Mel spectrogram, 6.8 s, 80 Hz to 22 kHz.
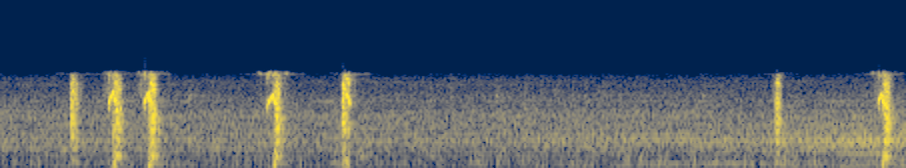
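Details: Pair of peregrine falcons meeting at a distance at a nest box in Włocławek, Poland, 15 November 2022, one on the grille and one inside: scattered sharp, harsh single and paired notes separated by pauses, with steady webcam hiss.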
